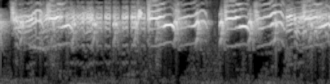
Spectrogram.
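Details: Small bird calls used as a lure to draw birds in: dense, shrill twittering with rapid rising and falling whistled notes, a busy continuous chatter broken by a short pause near the two-second mark.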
